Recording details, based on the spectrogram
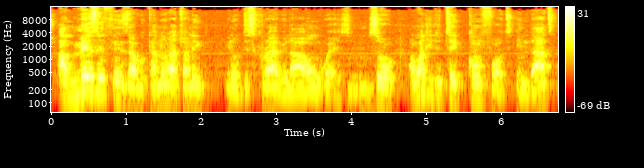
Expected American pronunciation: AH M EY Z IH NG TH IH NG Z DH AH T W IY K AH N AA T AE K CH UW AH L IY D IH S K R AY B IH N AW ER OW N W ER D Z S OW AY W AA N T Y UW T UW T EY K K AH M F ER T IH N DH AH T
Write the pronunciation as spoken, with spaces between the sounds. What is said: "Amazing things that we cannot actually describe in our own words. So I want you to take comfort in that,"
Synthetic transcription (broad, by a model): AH M EY Z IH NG TH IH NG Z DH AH T W IY K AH N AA T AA CH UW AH L IY D IH S K R AY B IH N AW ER OW N W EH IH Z S OW AY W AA N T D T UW T EY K K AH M F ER T IH N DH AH T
